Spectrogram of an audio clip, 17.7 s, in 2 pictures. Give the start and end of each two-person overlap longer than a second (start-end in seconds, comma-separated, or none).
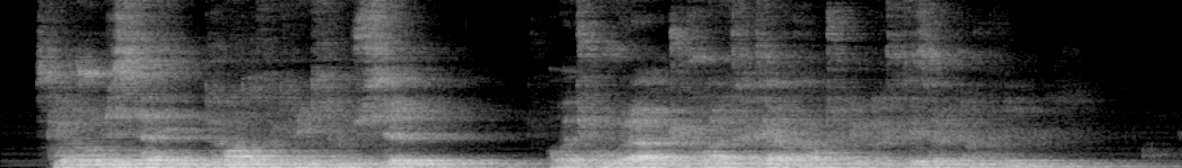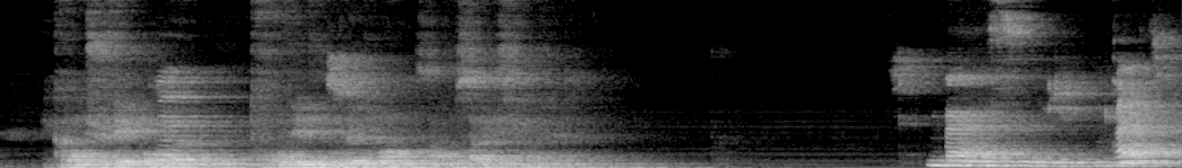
none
